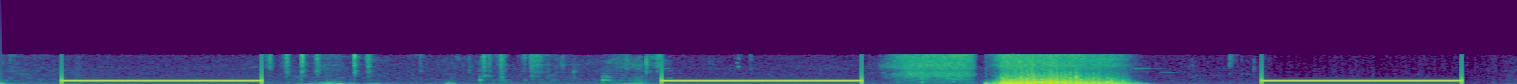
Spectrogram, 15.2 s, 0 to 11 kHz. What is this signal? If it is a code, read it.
Ringback tone (North America), 440 + 480 Hz.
